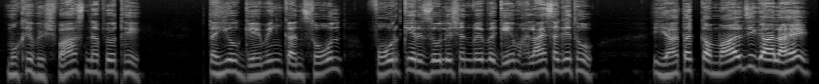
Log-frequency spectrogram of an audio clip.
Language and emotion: Sindhi, surprised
